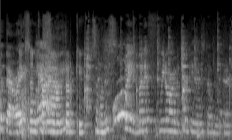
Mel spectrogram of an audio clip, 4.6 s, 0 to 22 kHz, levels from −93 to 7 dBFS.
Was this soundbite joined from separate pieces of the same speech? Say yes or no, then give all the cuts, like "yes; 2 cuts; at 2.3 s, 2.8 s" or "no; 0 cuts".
no; 0 cuts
